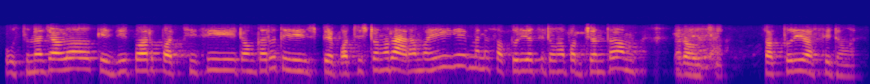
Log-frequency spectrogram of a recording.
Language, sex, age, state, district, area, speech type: Odia, female, 18-30, Odisha, Dhenkanal, rural, conversation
